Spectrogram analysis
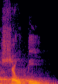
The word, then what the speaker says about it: Syauqi: Nama saya yang diberikan orang tua saya adalah Syauqi. Shin, waw, qaf, ya.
